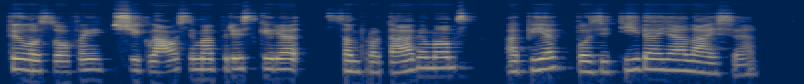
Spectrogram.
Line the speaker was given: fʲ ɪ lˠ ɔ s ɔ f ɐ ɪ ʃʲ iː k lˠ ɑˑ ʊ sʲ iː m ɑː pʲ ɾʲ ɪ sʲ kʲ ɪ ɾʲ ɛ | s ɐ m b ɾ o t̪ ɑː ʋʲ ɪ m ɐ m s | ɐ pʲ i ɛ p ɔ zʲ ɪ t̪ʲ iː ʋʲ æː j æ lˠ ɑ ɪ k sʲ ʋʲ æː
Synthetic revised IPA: fʲ ɪ lˠ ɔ s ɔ f ɐ ɪ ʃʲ iː k lˠ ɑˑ ʊ sʲ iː m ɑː pʲ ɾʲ ɪ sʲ kʲ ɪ ɾʲ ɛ | s ɐ m p ɾ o t̪ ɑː ʋʲ ɪ m ɐ m s | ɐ pʲ i ɛ p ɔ zʲ ɪ t̪ʲ iː ʋʲ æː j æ lˠ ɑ ɪ sʲ ʋʲ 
